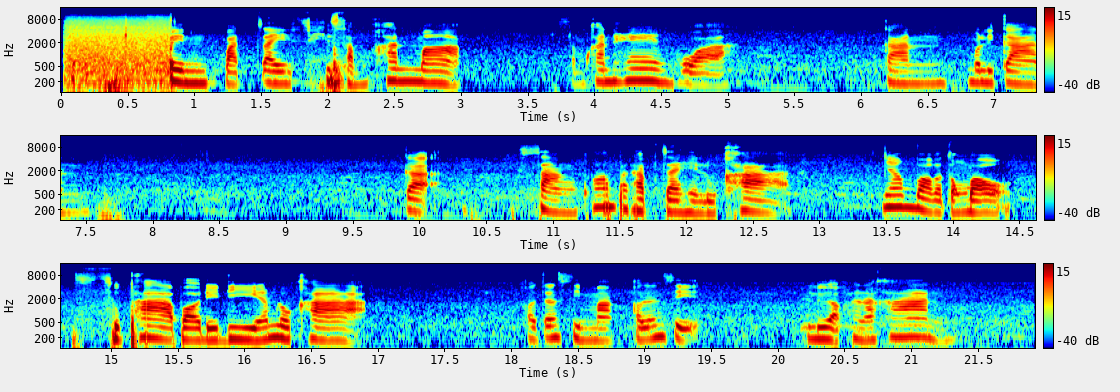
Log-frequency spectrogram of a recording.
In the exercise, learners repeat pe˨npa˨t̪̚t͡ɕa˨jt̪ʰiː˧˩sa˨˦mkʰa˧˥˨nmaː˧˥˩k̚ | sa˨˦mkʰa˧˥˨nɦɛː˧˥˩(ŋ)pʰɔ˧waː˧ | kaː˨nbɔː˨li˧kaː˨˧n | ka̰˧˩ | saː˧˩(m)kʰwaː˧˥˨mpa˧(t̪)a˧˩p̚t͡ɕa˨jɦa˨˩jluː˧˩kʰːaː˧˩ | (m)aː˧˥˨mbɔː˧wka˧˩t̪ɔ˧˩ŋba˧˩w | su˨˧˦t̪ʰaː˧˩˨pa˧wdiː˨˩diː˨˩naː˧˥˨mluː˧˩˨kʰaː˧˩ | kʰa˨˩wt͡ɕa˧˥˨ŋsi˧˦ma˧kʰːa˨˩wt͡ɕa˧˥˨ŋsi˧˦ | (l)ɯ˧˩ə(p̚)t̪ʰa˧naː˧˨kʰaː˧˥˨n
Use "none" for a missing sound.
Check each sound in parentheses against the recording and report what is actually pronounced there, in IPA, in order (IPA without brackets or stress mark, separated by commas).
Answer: ŋ, ŋ, t̪ʰ, ɲ, l, k̚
